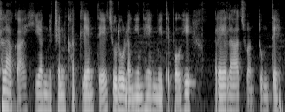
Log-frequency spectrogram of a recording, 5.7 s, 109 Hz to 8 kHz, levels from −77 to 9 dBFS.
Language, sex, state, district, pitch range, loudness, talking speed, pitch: Mizo, male, Mizoram, Aizawl, 95-105 Hz, -18 LUFS, 190 wpm, 100 Hz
